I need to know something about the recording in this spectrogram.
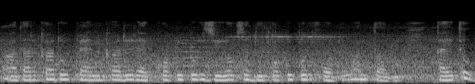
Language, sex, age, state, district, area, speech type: Bengali, female, 18-30, West Bengal, Kolkata, urban, spontaneous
